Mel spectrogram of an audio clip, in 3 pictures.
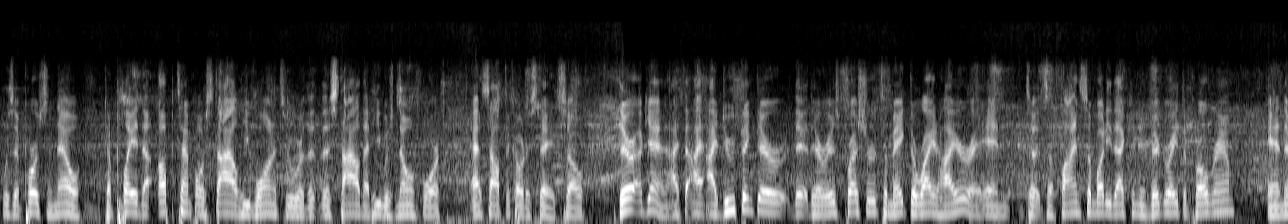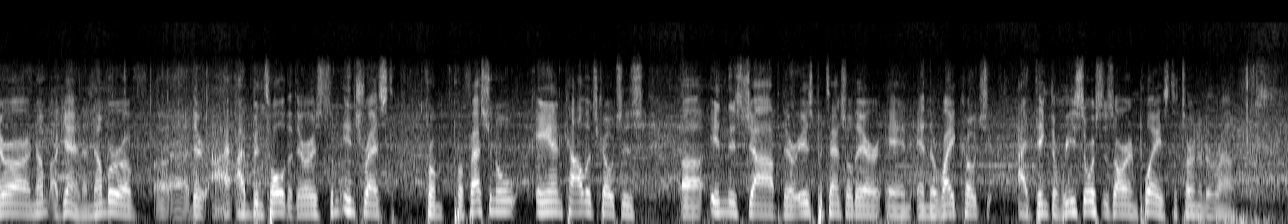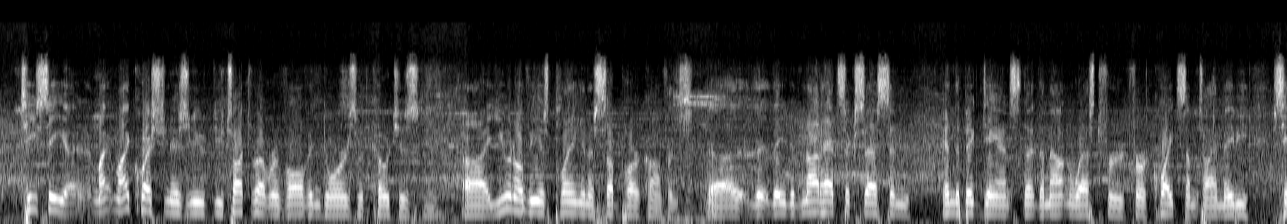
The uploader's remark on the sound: Live from the Chelsea Theatre in the Cosmopolitan of Las Veags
